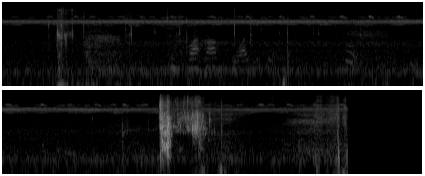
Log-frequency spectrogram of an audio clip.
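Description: Steady high-pitched chorus of insects at dusk. A brief loud splash in the water comes about nine seconds in, and all sound stops just before the end.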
